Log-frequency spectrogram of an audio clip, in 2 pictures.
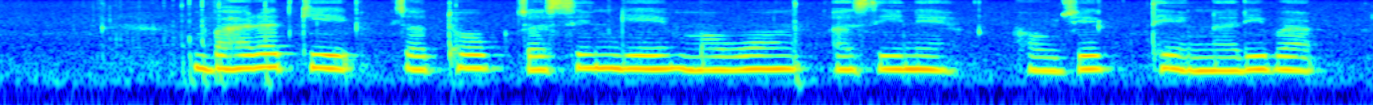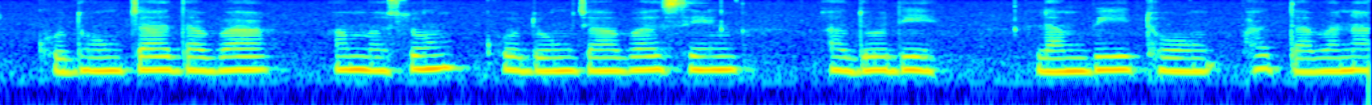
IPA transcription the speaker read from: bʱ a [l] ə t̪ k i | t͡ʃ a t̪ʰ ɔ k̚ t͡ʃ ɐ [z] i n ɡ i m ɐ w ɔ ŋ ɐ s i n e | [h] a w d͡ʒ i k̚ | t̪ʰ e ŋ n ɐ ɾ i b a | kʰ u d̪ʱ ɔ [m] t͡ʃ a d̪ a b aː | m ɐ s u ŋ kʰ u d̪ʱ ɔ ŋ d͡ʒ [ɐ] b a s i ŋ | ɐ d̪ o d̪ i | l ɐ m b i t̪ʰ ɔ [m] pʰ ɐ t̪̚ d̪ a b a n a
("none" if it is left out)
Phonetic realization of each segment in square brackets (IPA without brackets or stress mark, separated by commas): ɾ, s, h, ŋ, a, ŋ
